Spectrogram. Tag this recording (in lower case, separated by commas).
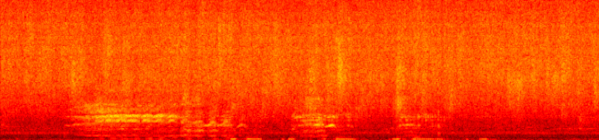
bathtub (filling or washing), home sounds, water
